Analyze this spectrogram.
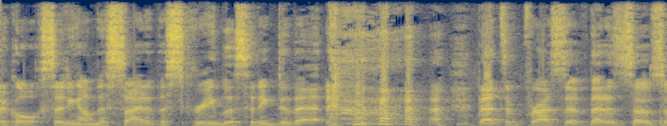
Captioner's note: laughs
